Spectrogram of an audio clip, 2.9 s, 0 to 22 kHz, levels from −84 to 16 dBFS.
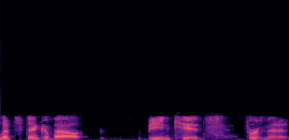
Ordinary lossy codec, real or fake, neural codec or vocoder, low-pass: MP3, 24 kbps; fake; codec, 16 kHz, 4 kbps, X-Codec, HuBERT features, trained on LibriSpeech; 5.4 kHz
